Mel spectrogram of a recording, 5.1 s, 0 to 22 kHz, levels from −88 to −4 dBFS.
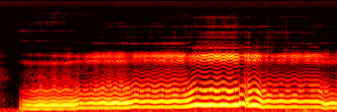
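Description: No faults can be heard anywhere in this music.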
